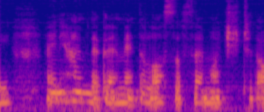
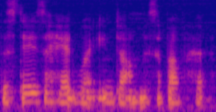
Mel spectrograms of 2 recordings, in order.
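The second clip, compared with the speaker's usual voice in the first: ordinary delivery, nothing marked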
